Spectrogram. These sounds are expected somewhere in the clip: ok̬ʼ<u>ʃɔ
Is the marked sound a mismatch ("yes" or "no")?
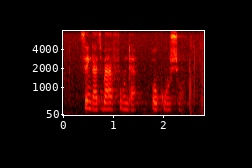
yes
